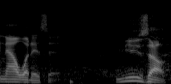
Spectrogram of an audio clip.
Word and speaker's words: Muselk: Muselk. So it's like Muse and Elk. Muselk.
